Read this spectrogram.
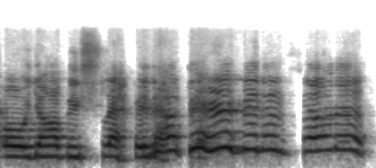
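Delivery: high, slow words squeezed out mid-laugh; quoting through laughter. Retold or imitated. Telling the stream what he said, laughing helplessly. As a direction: repeat the comment while still cracking up. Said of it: "He said".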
